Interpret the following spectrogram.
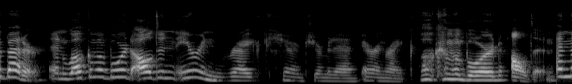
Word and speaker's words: Ehrenreich: Ehrenreich. Pretty sure that's how you say it. That's how the website said that you said it, so.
